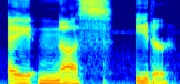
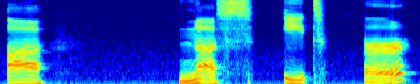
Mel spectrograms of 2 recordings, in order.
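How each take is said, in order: First: The name is said with plain English pronunciation. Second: The name is said with a French-style pronunciation. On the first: "it's actually" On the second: "in its native language of French"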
